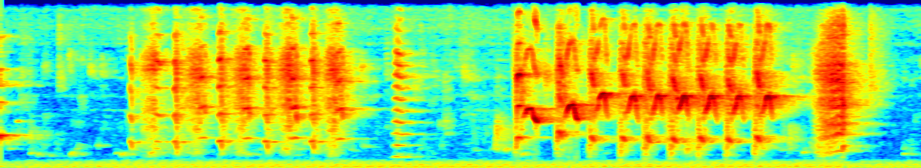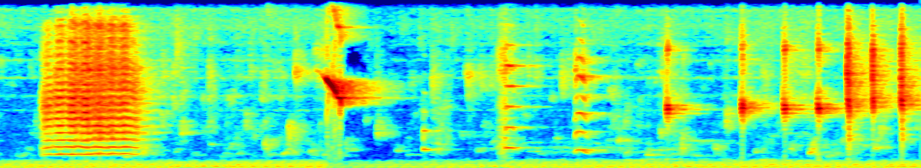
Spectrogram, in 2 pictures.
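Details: Black-winged myna singing a jumbled sequence of harsh rasps, nasal harmonic notes, whistles and clicks over twelve seconds, with a constant low hum in the background.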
